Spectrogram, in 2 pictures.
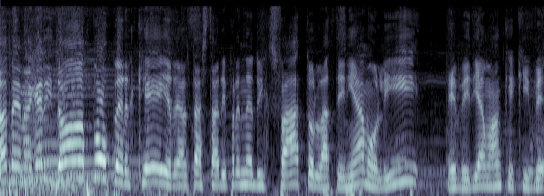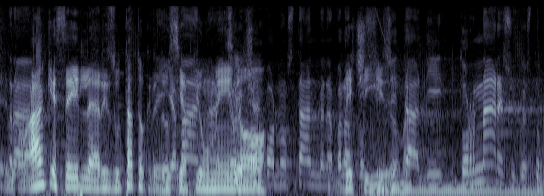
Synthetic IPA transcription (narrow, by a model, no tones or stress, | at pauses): vabɛmaɡaːɾid̪ɔːpoperkeinrealt̪ast̪arːipɾend̪ɛnd̪oisfat̪ːolat̪enjaːmoli | evːed̪jaːmoaŋk̟ek̟iveaŋkeseilrizult̪aːt̪okɾeːd̪osiːapjuomːeːno | dd̪et͡ʃiːzo̰mt̪ornaːɾesukwes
